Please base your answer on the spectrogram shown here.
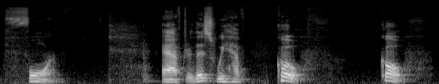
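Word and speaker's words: קוף: After this, we have kof, kof. Now notice this is not kof like a K, but kof like a Q. It's a bit farther back in the throat.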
